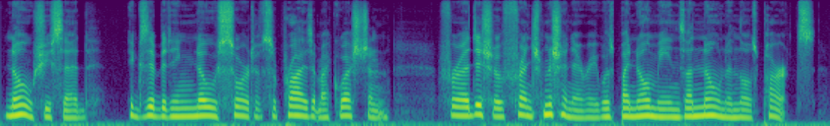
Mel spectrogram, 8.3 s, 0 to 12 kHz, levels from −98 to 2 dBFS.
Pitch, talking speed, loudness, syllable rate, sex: 180 Hz, 180 wpm, -17 LUFS, 5.0 syllables/s, female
